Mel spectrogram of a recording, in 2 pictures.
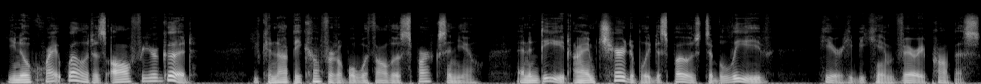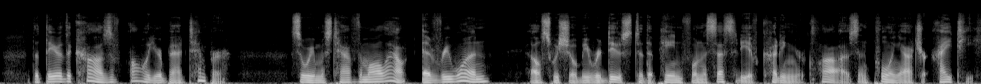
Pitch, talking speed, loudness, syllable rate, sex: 100 Hz, 215 wpm, -20 LUFS, 5.9 syllables/s, male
